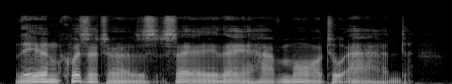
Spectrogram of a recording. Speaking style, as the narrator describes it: the Lord Ruler said in a tired voice

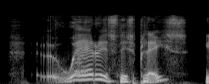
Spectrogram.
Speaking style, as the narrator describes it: He said hoarsely

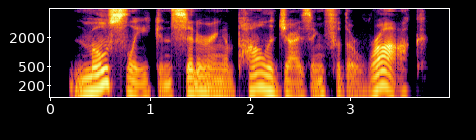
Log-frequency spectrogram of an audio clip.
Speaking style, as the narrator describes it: he said, his voice low and smooth

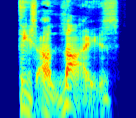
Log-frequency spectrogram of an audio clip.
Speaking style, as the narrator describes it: Veer snapped

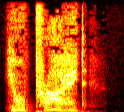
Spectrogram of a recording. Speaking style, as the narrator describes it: the boy whispered

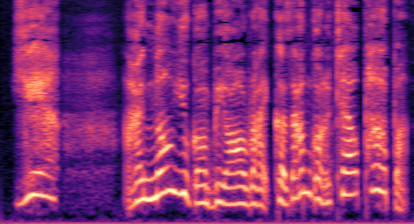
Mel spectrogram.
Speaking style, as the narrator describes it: I cried

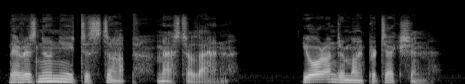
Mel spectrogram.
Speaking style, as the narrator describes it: she said coolly

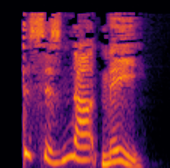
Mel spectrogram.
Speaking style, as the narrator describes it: choked out

